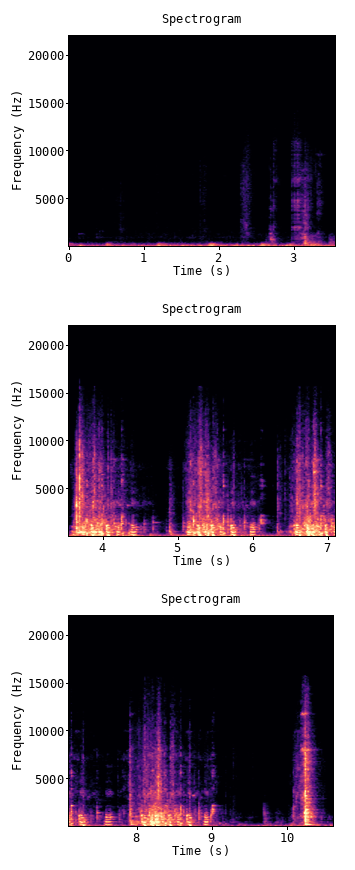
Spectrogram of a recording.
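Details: Lawn Boy push mower with Tecumseh four-stroke engine, no-start, brake cable tied off: engine catches in short bursts, swelling and fading about every two seconds, then dies; clogged carburetor main jet suspected, needs carb clean.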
